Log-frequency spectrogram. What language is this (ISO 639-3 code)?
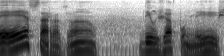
por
